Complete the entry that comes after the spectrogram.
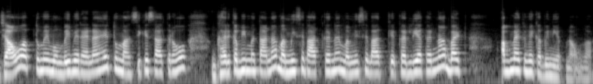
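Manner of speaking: ordinary talk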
